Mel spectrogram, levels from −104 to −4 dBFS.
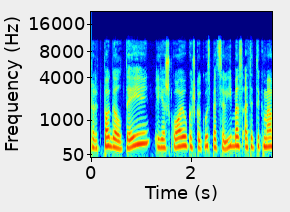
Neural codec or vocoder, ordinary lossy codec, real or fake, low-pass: codec, 24 kHz, 0.9 kbps, WavTokenizer, medium speech release version 2; Opus, 64 kbps; fake; 10.8 kHz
